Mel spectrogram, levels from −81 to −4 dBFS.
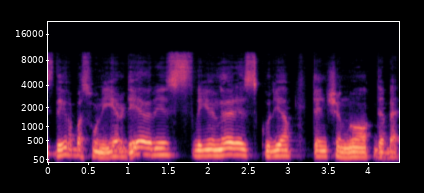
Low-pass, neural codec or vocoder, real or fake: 9.9 kHz; codec, 24 kHz, 0.9 kbps, WavTokenizer, medium music audio release; fake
